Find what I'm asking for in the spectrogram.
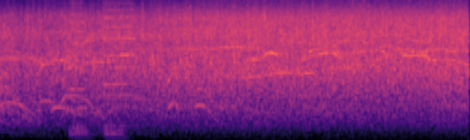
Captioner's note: cheering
